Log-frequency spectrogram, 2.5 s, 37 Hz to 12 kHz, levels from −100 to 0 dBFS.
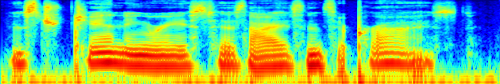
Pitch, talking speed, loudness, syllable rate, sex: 140 Hz, 170 wpm, -17 LUFS, 4.9 syllables/s, female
